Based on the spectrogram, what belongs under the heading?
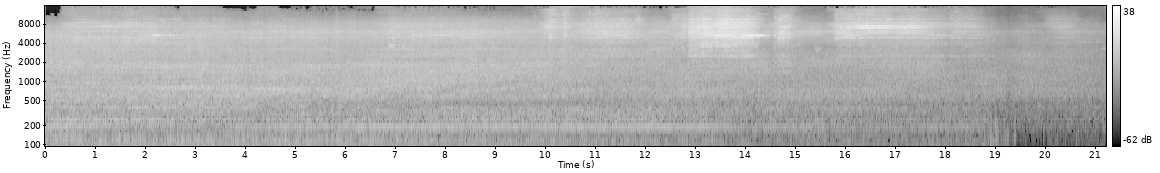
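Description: Passenger train rolling past with a continuous rumble and a steady low hum. Its wheels squeal in short spells through the second half. The sound fades away as the last coach goes by, near the end.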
